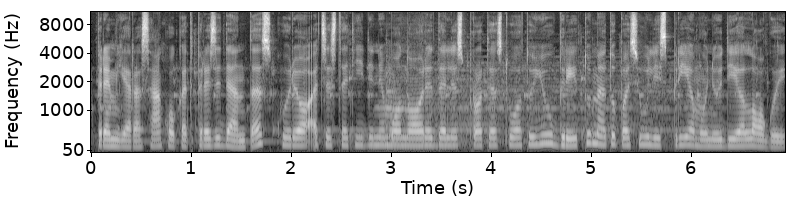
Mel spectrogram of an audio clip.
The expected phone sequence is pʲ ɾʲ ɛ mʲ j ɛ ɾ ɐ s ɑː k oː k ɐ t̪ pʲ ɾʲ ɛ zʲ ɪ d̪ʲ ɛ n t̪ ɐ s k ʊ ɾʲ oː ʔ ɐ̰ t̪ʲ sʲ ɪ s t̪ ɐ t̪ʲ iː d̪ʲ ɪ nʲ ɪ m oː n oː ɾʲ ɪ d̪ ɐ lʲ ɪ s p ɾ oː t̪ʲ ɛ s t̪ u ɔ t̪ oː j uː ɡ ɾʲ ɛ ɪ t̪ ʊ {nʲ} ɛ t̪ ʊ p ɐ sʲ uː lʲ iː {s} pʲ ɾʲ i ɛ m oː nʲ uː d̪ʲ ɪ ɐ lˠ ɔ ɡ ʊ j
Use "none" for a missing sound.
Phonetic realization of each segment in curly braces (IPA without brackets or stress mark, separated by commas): mʲ, s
